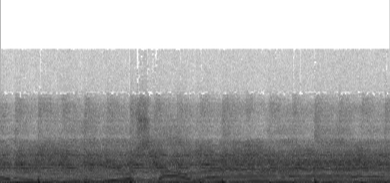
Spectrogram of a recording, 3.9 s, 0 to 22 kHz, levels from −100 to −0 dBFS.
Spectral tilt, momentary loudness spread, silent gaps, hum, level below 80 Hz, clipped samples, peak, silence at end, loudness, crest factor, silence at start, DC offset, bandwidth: -4.5 dB/octave; 1 LU; none; none; -34 dBFS; under 0.1%; -2 dBFS; 0 s; -15 LUFS; 16 dB; 0 s; under 0.1%; 12 kHz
